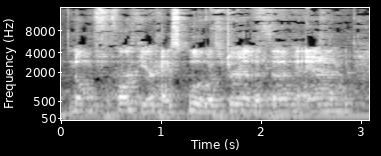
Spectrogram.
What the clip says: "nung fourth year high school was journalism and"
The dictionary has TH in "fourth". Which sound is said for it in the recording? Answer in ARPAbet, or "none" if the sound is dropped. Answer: TH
